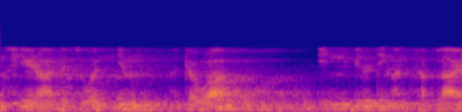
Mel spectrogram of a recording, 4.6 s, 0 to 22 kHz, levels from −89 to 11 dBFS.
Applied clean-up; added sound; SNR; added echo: none; none; none; reverberation time 2.6 s.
